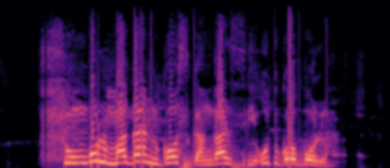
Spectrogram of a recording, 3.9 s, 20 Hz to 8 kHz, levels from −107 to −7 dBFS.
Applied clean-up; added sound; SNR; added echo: none; none; none; none.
